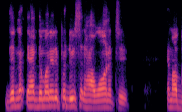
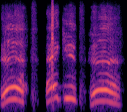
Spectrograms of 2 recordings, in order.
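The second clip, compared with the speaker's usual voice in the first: high, slow, flustered thank you; overwhelmed and tongue-tied, much higher; a hammed-up speechless reply; stunned stammer; 9 semitones higher, slower than usual. Retold stunned reply to producer.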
